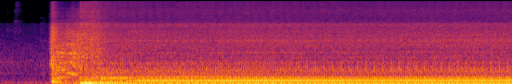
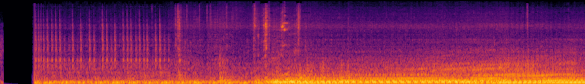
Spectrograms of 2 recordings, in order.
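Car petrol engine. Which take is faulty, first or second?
second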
